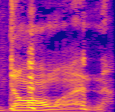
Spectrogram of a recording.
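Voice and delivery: Dawn stretched into two syllables, Southern drawl. Shown as a demonstration. Host jokes the name needs two syllables, Southern Dawn. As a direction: say Dawn as Daw-un. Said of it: "gotta be two syllables".

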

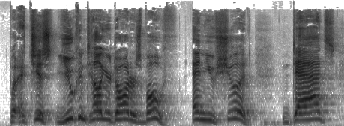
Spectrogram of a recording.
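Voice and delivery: ordinary talk, nothing marked

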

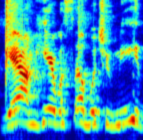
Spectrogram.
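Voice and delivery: eager, loud and keen; excited. Retold or imitated. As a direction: jump at the chance. Her eager reply to the artist.

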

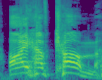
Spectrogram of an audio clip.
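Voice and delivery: high, slow, shrieked scream; an angry teacher screaming at the class. Retold or imitated. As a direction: shriek it out, drawn right out. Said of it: "I just screamed at them".

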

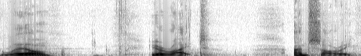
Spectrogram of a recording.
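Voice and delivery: meek and calm; quiet apology. Retold or imitated.

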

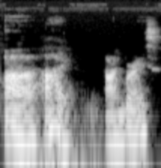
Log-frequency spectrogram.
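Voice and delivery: mumbled, very quiet; too quiet. Real, not acted. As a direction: barely say it. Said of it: "That's way too quiet".

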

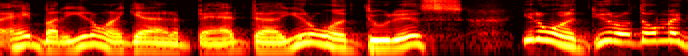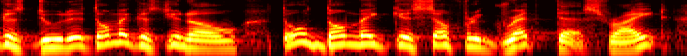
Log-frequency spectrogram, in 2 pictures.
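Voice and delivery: hammed-up mob heavy leaning on a victim; mock menace, stumbling over the threats; threatening mafia guys. Mafia excuses warn him to stay in bed, mock threatening. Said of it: "they were, like, threatening me".

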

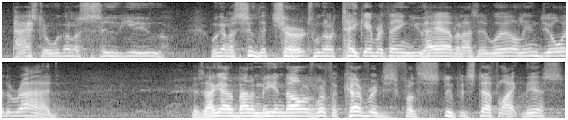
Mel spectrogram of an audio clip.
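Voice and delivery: hushed, wry retelling of the lawsuit threat; quiet retelling. Retold or imitated. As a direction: tell it low, almost confiding. Retold lawsuit threat and reply.

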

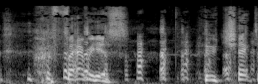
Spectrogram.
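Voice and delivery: put-on high laughing Argentinian accent. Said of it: "I'm trying my best Argentinian here".

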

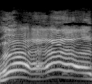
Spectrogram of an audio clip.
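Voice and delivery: high, loud wailing yell; mock crazed scream. Man wanting to take off running, mock crazed scream. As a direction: scream like you're about to bolt. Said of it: "I should just go".

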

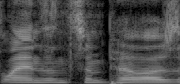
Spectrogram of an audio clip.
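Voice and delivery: usual speaking voice

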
